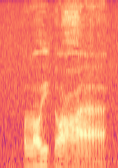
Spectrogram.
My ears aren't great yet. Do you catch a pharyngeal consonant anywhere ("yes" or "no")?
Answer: yes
